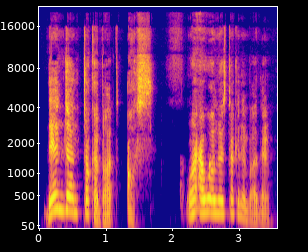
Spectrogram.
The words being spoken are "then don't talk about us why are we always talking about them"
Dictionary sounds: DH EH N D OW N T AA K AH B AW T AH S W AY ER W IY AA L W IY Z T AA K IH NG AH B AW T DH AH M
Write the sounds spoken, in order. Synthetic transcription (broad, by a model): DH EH N D OW N T AA K AH B AW T AH S W AY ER W IY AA L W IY S T AA K IH NG AH B AW T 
